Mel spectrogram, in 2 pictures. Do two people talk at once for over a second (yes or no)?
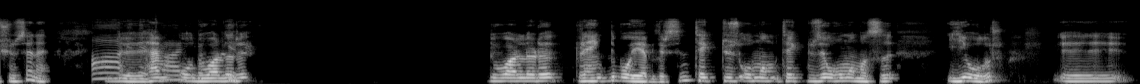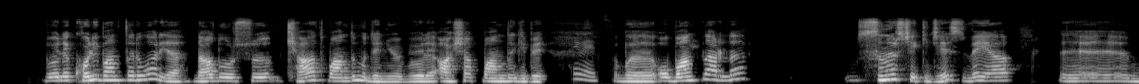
yes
